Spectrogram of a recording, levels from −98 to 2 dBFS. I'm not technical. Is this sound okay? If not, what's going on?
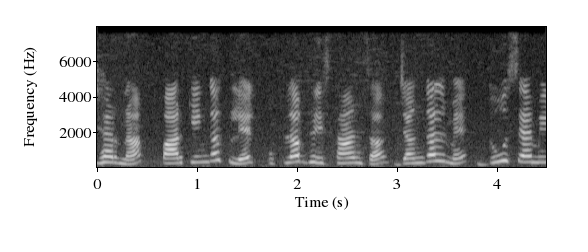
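No. All the way through, the background noise drops away in the pauses and comes back under the speech. These are noise suppressor artifacts. A call's noise-reduction step keeps lowering whatever it judges to be steady background, moment by moment. Because it pushes that noise down hard, the gaps go unnaturally quiet.

Between about 1.72 and 2.12 seconds, brief parts of the speech, adding up to a fraction of that stretch, sound swallowed, as if part of a syllable fell away. This is speech cut by the noise suppressor. The same noise-reduction step mistook some of the softer speech sounds for background and turned them down along with the room noise, so they come through faint.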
